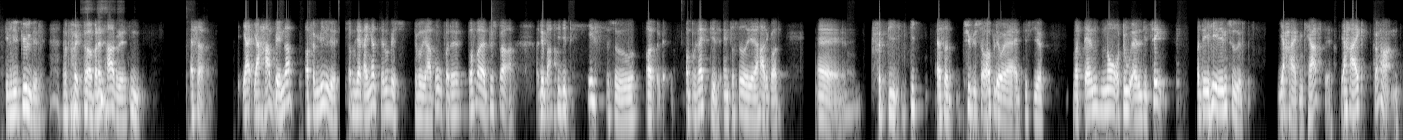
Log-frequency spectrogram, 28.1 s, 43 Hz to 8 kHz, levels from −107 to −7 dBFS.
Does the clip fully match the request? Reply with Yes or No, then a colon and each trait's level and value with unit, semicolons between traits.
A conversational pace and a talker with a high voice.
No: average, 170 wpm; low, 130 Hz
